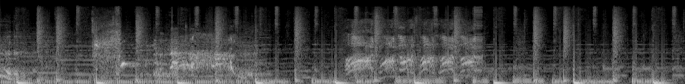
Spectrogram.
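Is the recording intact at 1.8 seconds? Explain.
No. The lost LE Audio frames span 1.75 to 1.78 s, ending just before 1.8 s. The LC3 decoder covers the 30 ms gap, which fits about three dropped frames, by reusing the last spectrum with random signs. Tones blur into a brief noisy smear, seen on a spectrogram as harmonic lines dissolving into broadband texture.

A block size mismatch (truncated) also runs through this moment. The end of each block is discarded, causing a 50 Hz buzz and playback about 1.16 times faster at roughly normal pitch, which fits 1024-sample blocks being cut short. The waveform shows discontinuities every 20 ms, and a spectrogram shows matching vertical lines.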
